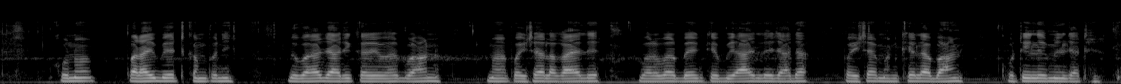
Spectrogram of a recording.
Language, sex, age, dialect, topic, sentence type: Chhattisgarhi, male, 25-30, Western/Budati/Khatahi, banking, statement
